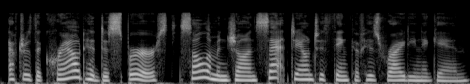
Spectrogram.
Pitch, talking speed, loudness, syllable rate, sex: 210 Hz, 190 wpm, -21 LUFS, 4.8 syllables/s, female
